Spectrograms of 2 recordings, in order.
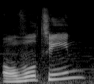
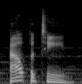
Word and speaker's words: Palpatine: It's pronounced Ovaltine. What? I don't know if you guys are messing with me. Palpatine. There's no way it's pronounced Ovaltine. Dude, Palpatine.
